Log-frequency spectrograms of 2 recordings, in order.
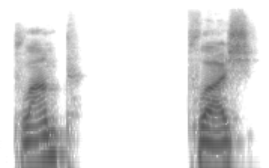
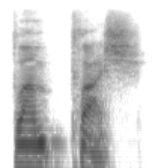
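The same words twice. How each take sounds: First: The two words are said separately with a break. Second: The two words are linked together without a break. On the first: The speaker calls it wrong. "If you do this, plump, plush takes more time" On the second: The speaker calls it right. "Just do the linking and go"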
